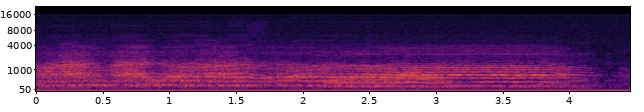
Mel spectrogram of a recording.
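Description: A group of voices chanting an Islamic prayer together, several voices on drawn-out sung syllables that overlap.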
